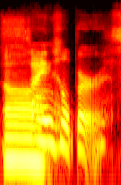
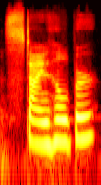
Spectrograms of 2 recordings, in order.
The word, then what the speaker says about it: Steinhilber: Steinhilber. You got it. Yes. How do you say it? Steinhilber.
